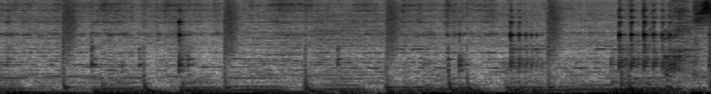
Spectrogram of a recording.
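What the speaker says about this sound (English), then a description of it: "kind of toast up these spices for a good minute" Spices toast in a pan over high heat while a utensil stirs them. There is a soft sizzle and repeated scraping, clinking strokes against the pan at an irregular, steady pace, close by, with no talking.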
